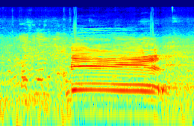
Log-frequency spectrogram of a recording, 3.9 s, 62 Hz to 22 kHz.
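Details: Sahiwal bull calf at a sale in Khulna, Bangladesh, on 7 January: one loud, sustained, even moo lasting about two seconds, rich in harmonics, with faint crowd murmur before and after.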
